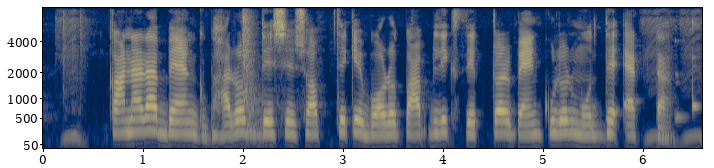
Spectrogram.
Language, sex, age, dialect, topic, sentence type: Bengali, female, <18, Northern/Varendri, banking, statement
